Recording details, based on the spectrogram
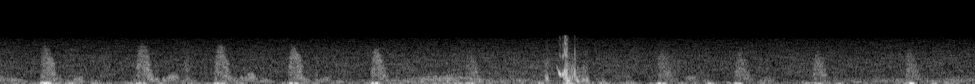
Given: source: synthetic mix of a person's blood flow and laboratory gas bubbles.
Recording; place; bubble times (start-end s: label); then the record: Doppler ultrasound of blood flow; subclavian vein
5.44-5.50 s: bubbles
5.55-5.91 s: bubbles
From the record:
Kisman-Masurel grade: 213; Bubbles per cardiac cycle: several, 3 to 8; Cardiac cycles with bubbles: 1 to 10%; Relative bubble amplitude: loud (0.450 to 0.775); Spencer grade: 1 (occasional bubble signal discernible with the cardiac motion signal, with majority of cardiac periods free of bubbles); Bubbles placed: anywhere in the cardiac cycle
